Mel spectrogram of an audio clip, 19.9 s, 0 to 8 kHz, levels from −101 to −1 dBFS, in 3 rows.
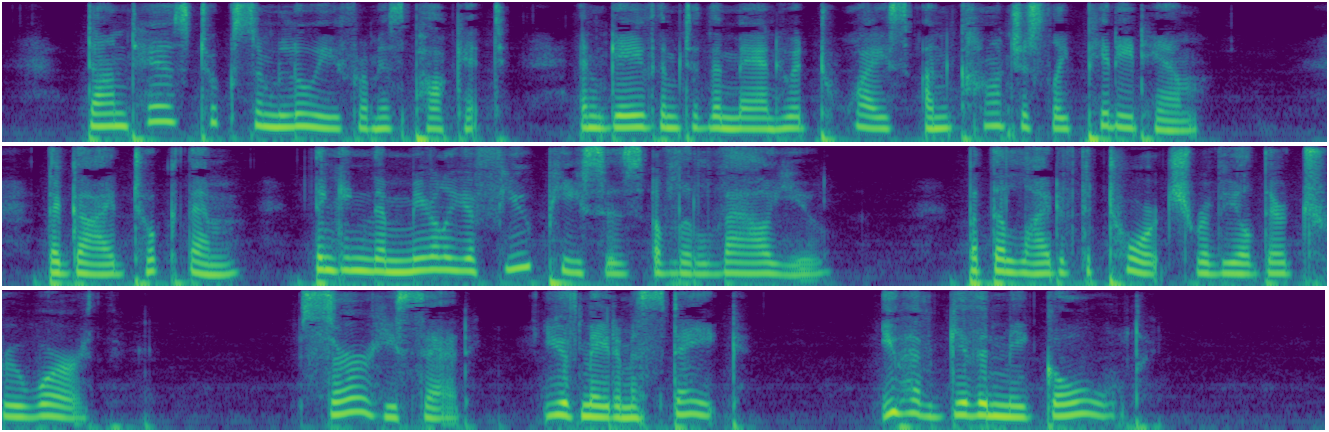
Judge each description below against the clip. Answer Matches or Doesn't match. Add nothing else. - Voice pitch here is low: Doesn't match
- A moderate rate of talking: Matches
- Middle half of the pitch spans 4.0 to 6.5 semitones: Doesn't match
